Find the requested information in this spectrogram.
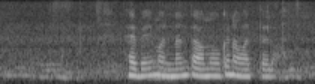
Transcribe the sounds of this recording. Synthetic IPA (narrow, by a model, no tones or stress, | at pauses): hæbæjimanːant̪aʋəməokənaʋat̪ʋəla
